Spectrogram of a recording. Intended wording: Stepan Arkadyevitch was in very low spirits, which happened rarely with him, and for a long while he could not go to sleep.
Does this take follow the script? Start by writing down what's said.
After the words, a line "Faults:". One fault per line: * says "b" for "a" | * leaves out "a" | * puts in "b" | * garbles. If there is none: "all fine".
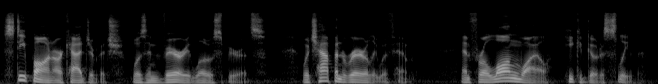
Stepan Arkadyevitch was in very low spirits, which happened rarely with him, and for a long while he could go to sleep.
Faults:
* leaves out "not"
